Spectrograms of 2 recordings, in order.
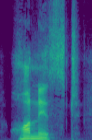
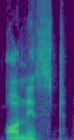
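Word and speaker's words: honest: আমরা এই অনেস্ট এটা কিন্তু সঠিকভাবে উচ্চারণ হওয়ার কথা ছিল হনেস্ট। কিন্তু আমরা এটা স্বরবর্ণের একটা উচ্চারণ করব অয়ে। অনেস্ট।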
